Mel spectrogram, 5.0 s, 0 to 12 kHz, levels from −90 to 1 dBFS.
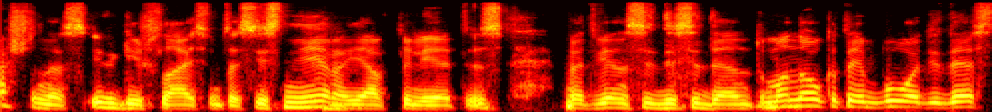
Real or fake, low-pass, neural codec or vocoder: real; 10.8 kHz; none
